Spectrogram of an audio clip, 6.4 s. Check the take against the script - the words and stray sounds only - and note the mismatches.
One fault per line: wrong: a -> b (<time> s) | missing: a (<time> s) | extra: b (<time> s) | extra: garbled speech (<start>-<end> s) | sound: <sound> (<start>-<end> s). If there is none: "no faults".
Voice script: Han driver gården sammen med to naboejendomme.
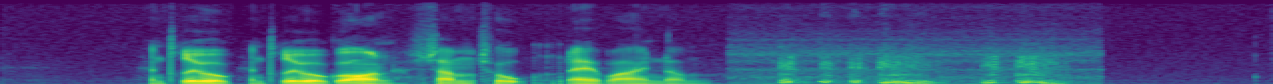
extra: han driver (1.2 s)
missing: med (2.4 s)
sound: throat clearing (3.9-5.4 s)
